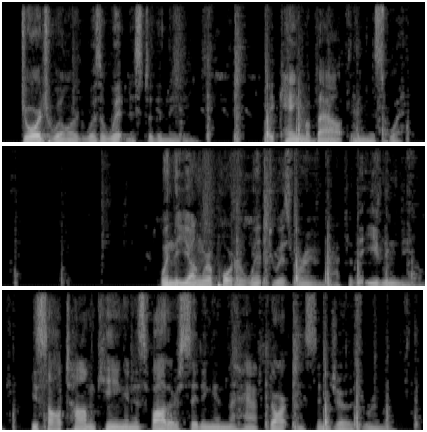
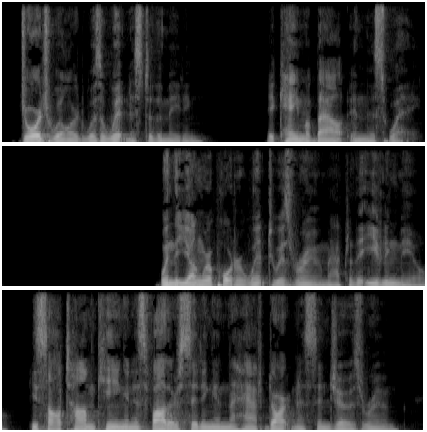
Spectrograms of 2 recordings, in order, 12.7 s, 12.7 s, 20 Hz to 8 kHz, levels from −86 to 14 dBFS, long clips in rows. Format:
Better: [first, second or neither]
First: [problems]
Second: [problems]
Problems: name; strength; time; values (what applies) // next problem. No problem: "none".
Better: second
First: noise reduction (classical method spectral subtraction)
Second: none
